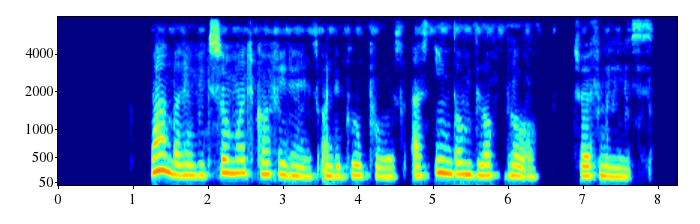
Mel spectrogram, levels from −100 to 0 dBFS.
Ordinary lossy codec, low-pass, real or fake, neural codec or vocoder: none; none; fake; codec, 16 kHz, 4 kbps, FreqCodec, smaller model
